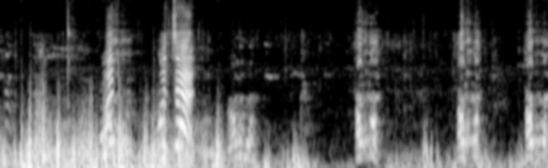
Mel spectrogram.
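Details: A male Redbone Coonhound, father of an upcoming litter, bays in drawn-out, wavering howls, sometimes putting his head right back, while people talk and laugh in the background.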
